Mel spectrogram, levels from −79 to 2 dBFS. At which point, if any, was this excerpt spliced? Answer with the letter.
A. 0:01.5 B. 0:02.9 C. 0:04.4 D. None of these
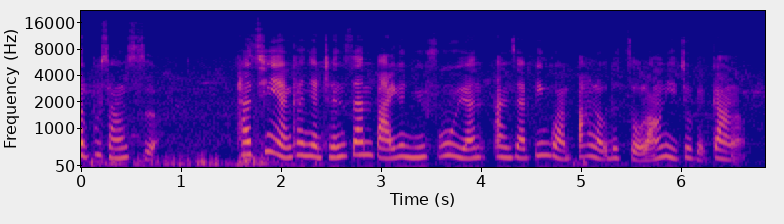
A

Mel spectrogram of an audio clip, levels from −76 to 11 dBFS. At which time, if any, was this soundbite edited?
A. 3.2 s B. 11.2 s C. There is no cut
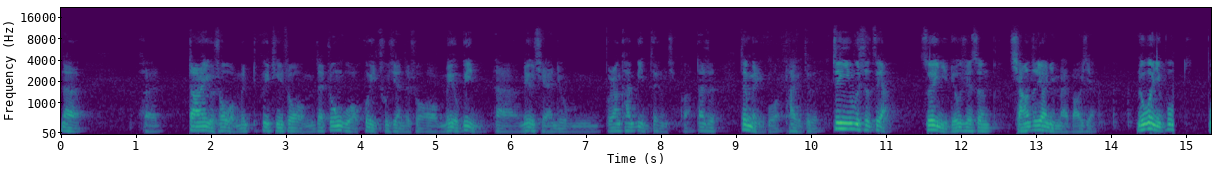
C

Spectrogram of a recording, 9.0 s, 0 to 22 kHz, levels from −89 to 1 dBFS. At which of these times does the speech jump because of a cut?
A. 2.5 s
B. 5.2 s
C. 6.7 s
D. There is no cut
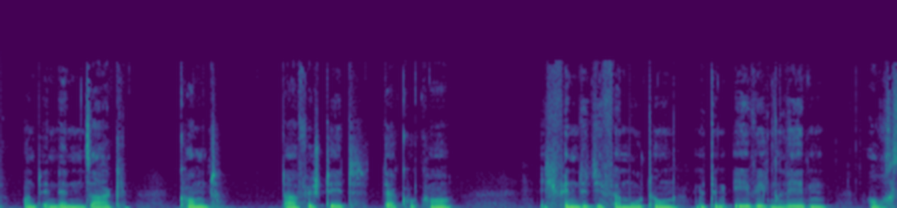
B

